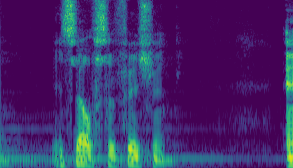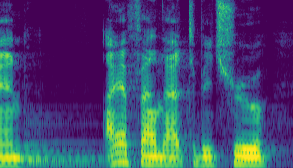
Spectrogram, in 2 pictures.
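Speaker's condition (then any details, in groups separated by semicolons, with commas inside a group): ALS; later died of it about a month before this talk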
